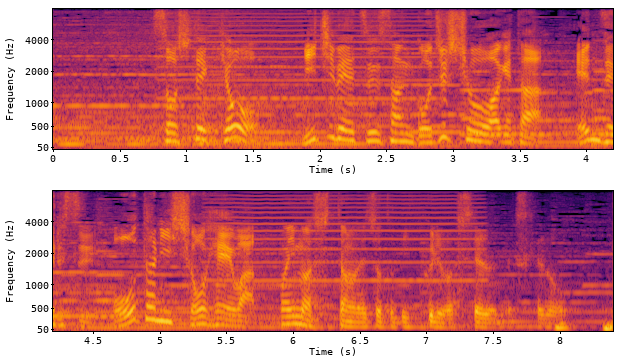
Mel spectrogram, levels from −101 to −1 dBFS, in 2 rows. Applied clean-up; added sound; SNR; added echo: none; Trumpet; 14 dB; none.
